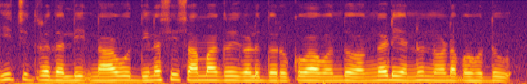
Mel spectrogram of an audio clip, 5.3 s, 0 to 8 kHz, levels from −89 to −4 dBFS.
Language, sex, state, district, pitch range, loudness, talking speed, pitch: Kannada, male, Karnataka, Bangalore, 140-150 Hz, -14 LUFS, 90 wpm, 145 Hz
